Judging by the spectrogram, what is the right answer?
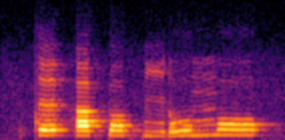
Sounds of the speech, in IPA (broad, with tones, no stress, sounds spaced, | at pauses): t ɛ˧ h a˧ k͡p ɔ˧ k͡p i˨ ɾ o˧ m o˦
